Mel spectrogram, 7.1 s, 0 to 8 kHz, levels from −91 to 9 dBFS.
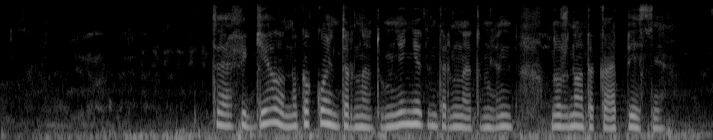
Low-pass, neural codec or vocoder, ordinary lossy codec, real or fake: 7.2 kHz; codec, 16 kHz, 16 kbps, FunCodec, trained on LibriTTS, 50 frames a second; none; fake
